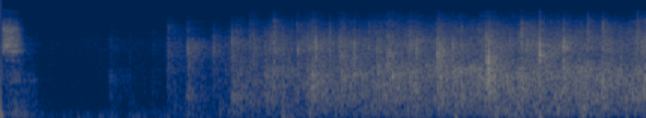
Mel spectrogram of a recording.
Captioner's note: applause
